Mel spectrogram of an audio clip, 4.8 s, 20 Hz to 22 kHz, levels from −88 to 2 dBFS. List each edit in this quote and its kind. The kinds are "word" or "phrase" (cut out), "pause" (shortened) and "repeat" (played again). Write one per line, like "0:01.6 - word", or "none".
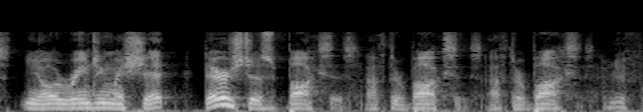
0:01.4 - pause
